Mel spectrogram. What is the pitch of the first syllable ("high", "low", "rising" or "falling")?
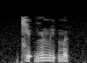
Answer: low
